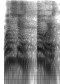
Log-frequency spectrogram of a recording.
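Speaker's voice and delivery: loud demand to stop the other debater and name a source; heated interruption. Real, not acted. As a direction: cut him off hard and demand an answer.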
